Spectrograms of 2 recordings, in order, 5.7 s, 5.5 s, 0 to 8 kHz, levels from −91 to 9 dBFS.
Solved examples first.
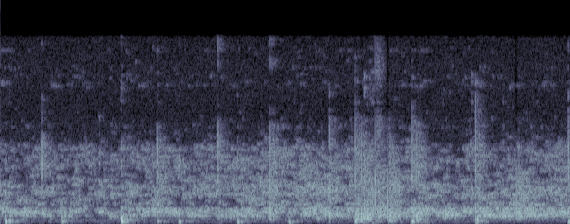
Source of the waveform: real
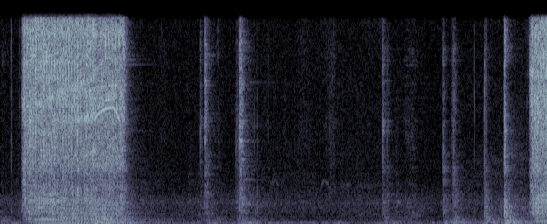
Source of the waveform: real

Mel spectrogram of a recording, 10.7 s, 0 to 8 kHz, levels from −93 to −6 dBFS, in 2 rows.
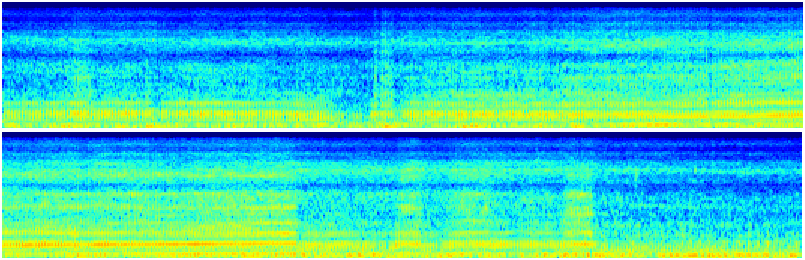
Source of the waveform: fake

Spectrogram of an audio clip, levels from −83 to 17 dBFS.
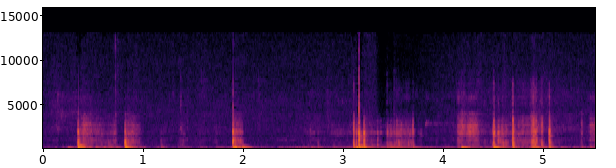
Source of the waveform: real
